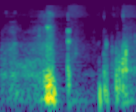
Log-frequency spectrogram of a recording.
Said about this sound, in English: A little sip of the day.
